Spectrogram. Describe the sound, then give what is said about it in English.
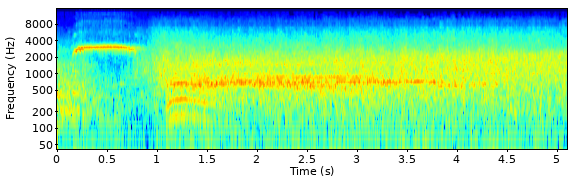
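A single loud, shrill whistle blast lasting under a second, blown to end a round of the panel game Just a Minute, immediately followed by sustained applause from an audience, with a few voices rising briefly through the clapping. “Julian Clary getting points in that round, including one for speaking as the whistle went.”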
